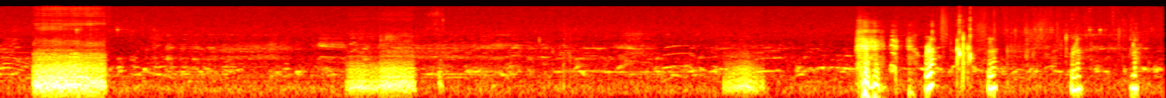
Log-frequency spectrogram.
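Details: Pet dog guarding a pork trotter bone from another dog indoors, giving three separate low, harsh growls spaced several seconds apart, with a person then talking in Korean and clattering noises.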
